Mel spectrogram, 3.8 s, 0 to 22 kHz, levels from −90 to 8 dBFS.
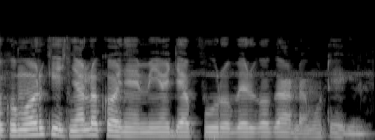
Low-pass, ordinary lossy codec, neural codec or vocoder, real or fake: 7.2 kHz; none; none; real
